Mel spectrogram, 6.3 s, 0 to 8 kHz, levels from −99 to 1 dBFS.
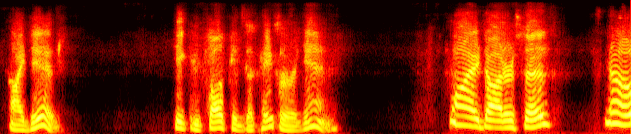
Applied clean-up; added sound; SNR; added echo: neural mask model Resemble Enhance denoiser.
